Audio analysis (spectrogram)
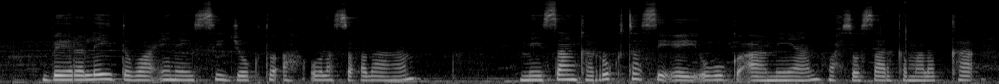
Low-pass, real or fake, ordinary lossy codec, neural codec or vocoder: none; real; none; none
